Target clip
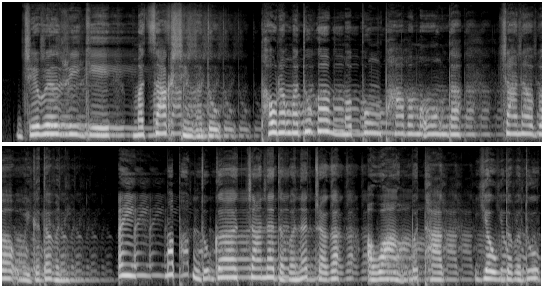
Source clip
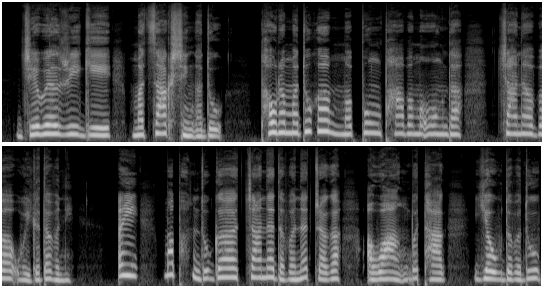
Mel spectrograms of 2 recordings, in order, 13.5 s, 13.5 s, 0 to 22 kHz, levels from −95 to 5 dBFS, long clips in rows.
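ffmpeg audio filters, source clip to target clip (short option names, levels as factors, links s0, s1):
-af "highpass=55,equalizer=f=3800:w=1.5:g=-14.5,aecho=1:1:190|380|570|760:0.224|0.0963|0.0414|0.0178,volume=1.58"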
